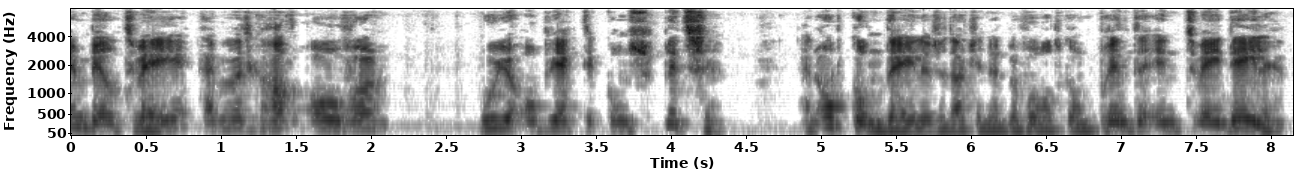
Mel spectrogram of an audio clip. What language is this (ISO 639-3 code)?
nld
